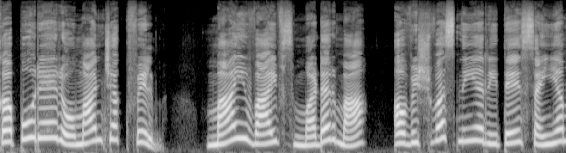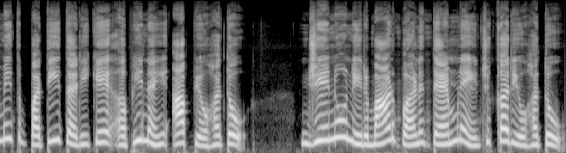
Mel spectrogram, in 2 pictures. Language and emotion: Gujarati, neutral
